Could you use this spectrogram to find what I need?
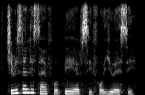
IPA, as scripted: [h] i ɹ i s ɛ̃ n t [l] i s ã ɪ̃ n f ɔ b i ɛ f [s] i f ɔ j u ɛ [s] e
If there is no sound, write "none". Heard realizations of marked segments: ʃ, l, s, s

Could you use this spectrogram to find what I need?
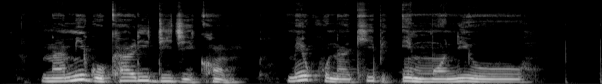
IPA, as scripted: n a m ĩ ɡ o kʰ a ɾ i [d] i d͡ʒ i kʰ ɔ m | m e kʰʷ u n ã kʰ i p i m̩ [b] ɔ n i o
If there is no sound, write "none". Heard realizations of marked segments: d, m

